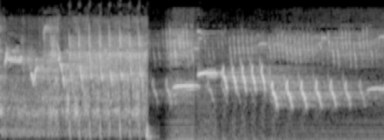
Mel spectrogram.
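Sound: birds singing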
